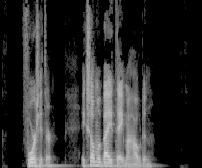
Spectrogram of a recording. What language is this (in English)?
Dutch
